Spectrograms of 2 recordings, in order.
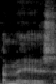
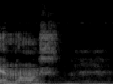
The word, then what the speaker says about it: Emmaus: Some I think it's pronounced Emmaus. I just say Amos.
